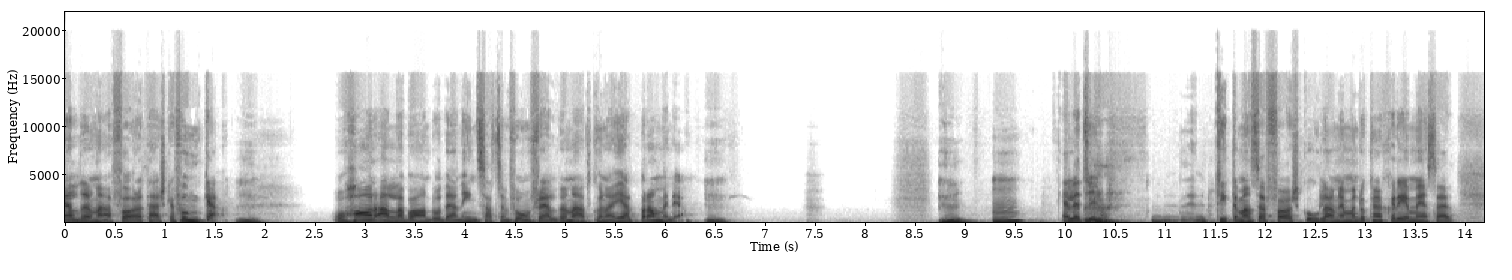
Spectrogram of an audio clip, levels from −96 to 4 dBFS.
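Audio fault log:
Nothing to log here, as this speech recording comes through without a single fault to flag anywhere along its run.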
